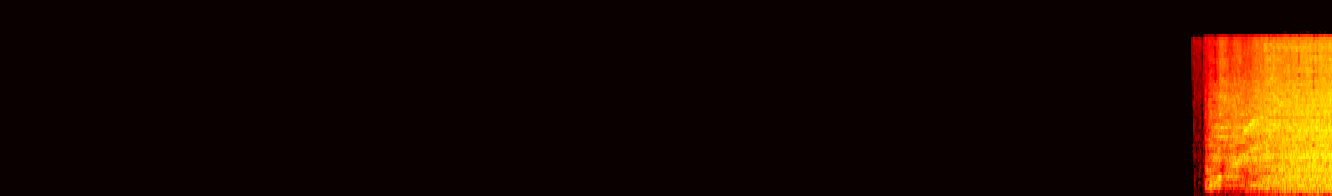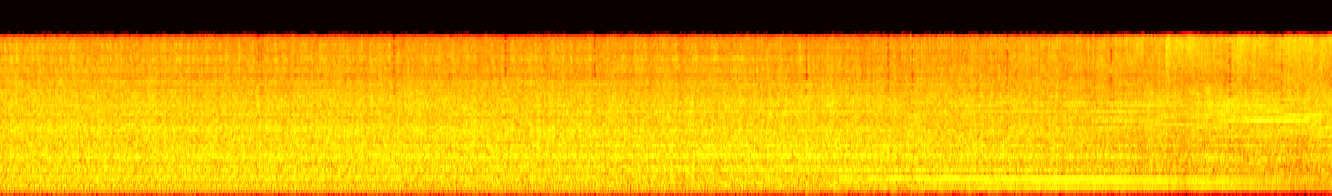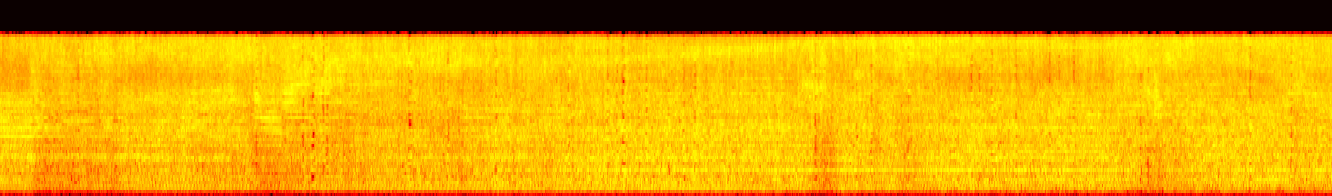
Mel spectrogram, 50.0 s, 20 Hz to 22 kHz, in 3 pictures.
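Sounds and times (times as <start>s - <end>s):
machine motor running under load: 15.1s - 49.9s.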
